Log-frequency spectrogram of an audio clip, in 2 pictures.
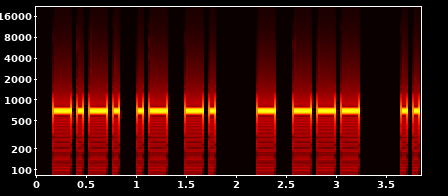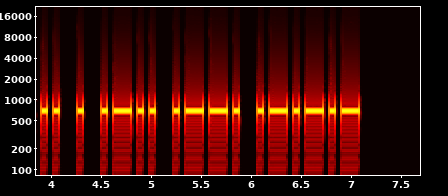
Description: Morse code, heard as a keyed tone, about 20 wpm, 700 Hz. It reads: CAN TO HELP.
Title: Sentences with 8-Word Phrases - Spoken Beginning - 20wpm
